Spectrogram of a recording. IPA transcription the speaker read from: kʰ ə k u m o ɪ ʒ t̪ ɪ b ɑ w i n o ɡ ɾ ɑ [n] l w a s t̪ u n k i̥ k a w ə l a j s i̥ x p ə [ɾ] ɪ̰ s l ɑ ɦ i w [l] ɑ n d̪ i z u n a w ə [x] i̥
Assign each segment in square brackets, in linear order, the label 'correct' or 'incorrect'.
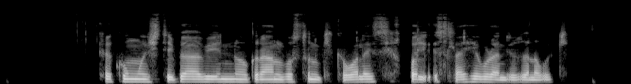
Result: correct, incorrect, incorrect, incorrect

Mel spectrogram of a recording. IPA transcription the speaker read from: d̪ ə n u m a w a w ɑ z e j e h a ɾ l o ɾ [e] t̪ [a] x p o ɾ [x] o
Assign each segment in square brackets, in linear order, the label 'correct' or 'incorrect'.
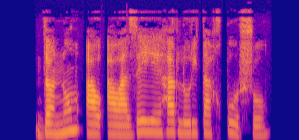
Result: incorrect, correct, incorrect

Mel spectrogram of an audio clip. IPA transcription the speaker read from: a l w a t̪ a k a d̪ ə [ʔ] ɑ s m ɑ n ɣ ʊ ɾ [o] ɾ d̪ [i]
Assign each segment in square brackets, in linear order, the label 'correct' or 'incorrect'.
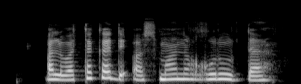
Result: correct, incorrect, incorrect

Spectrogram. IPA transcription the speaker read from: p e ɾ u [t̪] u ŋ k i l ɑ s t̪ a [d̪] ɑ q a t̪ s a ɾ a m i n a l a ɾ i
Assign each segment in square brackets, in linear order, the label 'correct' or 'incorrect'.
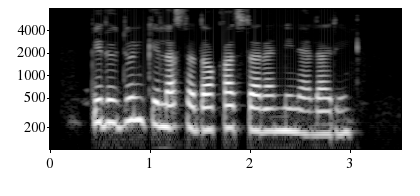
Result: incorrect, correct

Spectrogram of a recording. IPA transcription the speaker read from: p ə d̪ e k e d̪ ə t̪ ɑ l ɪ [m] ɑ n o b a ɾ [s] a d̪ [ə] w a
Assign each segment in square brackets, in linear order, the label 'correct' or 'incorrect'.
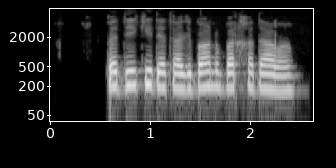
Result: incorrect, incorrect, incorrect

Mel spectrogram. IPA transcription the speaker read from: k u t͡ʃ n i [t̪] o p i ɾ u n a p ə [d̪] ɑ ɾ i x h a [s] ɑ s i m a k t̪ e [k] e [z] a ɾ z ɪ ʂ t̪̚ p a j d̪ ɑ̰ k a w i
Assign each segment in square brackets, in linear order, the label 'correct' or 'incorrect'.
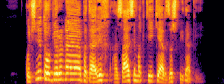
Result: correct, incorrect, correct, correct, incorrect

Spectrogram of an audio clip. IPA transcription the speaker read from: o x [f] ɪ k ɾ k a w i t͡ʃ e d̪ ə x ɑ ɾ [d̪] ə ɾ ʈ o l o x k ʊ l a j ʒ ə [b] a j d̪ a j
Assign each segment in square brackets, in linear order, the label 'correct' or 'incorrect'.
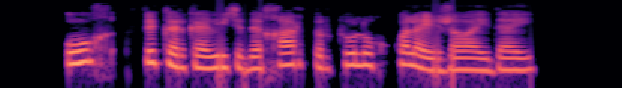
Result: correct, incorrect, incorrect

